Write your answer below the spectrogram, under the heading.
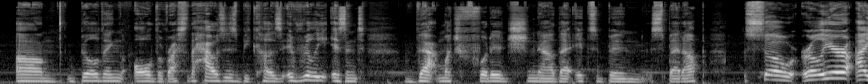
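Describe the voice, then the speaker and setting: Fairly slow speech against noticeable background noise. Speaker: gaming youtuber. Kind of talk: gameplay commentary. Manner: stutter; halting, many fillers.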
